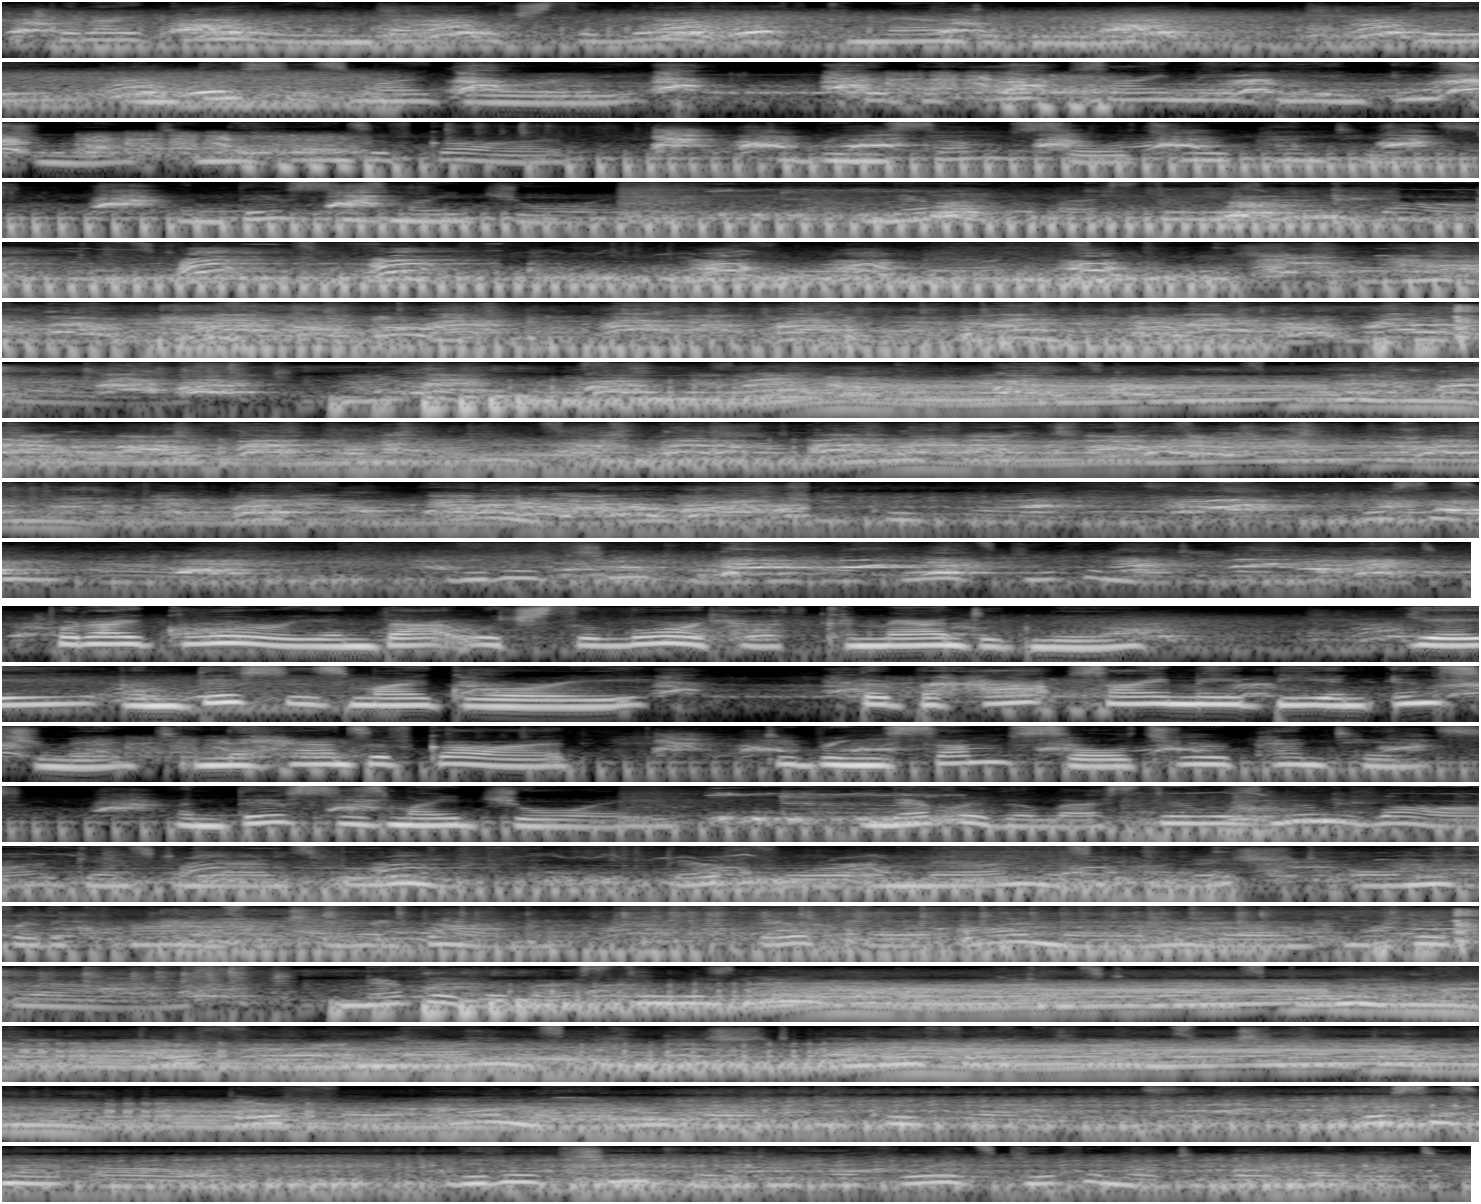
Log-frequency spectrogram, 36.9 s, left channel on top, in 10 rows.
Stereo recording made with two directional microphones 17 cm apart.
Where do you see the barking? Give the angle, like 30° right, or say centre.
60° left.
